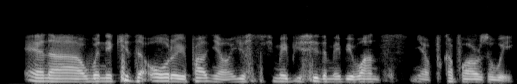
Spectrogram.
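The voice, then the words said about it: Russian accent in English. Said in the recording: “obviously I have an accent, and so people can detect that I was not born in the United States... do you consider yourself Russian”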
